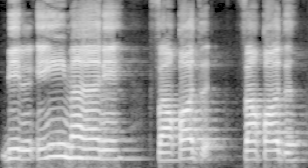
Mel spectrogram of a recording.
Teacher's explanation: بالایمان فقد قاف کو دال کے ساتھ ملائیں گے اور دال کو جھٹکے کے ساتھ پڑھیں گے، قلقلہ کریں گے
